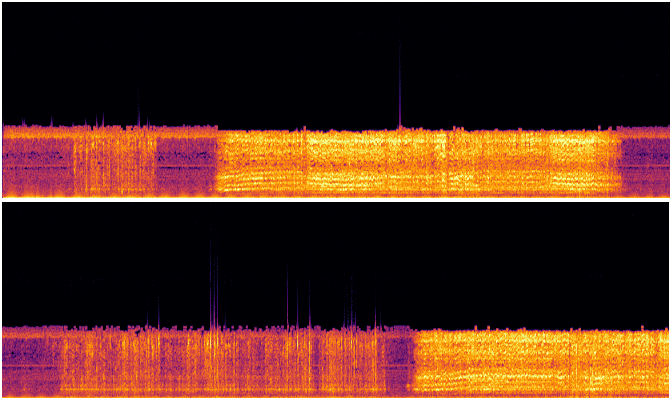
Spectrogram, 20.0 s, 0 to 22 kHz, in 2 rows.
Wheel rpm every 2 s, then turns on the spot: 10, 40, 150, 160, 90, 10, 30, 20, 110, 160.
10-16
